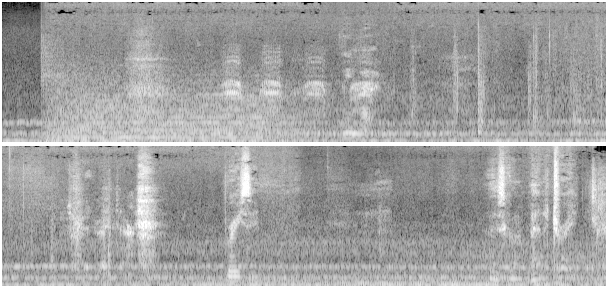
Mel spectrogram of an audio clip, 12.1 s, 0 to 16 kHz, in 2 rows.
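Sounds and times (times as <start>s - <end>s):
low music drone: 0.0s - 12.0s
bird cawing: 1.2s - 8.1s.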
